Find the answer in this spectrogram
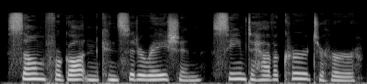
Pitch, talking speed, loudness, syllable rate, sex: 215 Hz, 145 wpm, -18 LUFS, 5.2 syllables/s, female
